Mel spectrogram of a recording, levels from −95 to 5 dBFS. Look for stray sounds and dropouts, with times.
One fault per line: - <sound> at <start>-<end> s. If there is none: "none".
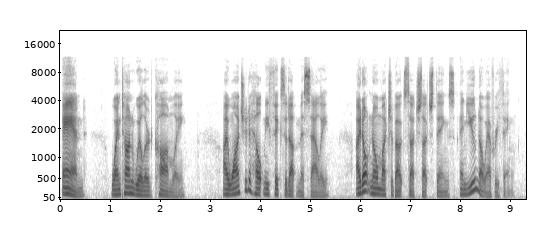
none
